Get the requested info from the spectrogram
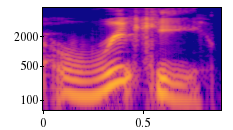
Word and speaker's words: Ricci: We're talking to Monica Ricci, right? Did I say that right this time? R-I-C-C-I.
